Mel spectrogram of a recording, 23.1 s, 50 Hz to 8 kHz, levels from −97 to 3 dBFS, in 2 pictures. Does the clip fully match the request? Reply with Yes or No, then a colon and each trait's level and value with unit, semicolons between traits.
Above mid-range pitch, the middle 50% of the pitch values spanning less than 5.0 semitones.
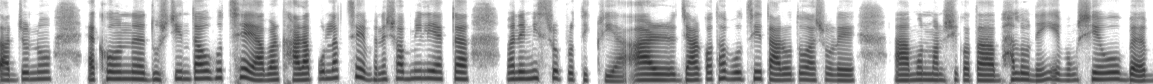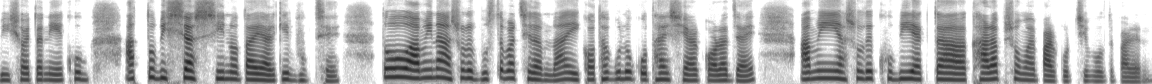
Yes: high, 225 Hz; average, 3.6 semitones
